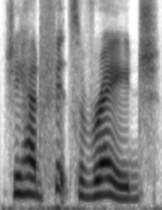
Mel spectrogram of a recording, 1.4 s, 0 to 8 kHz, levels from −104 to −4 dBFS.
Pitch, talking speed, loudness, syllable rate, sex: 210 Hz, 220 wpm, -16 LUFS, 4.0 syllables/s, female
